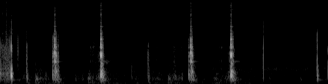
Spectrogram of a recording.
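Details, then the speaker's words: 2010 Chevrolet Equinox with a no-start, engine off: irregular sharp clicks about once a second from the dash area as the brake pedal is pressed. Later traced to a loose ground wire left untightened after an engine install. "why when I press the brake there's a noise coming from in here when I pressed the brake"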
